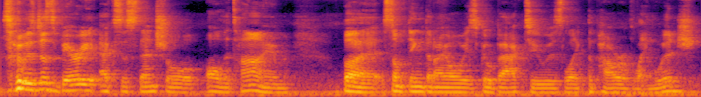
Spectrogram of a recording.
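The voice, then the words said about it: Southern accent with hard vowels. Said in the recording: “my southern, like, hard vowel accent”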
